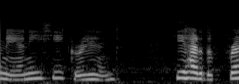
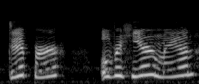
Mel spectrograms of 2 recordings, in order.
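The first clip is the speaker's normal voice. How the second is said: high, loud call across the storm; yelling; 8 semitones higher, 9 dB louder than usual. A narrator's reading. Little Mac's gang calling Dipper out of the storm, yelling. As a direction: shout him over through the rain. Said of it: "someone yelled".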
